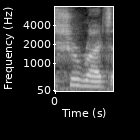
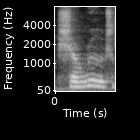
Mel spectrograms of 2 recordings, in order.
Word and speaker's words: Chirrut: Alright, so here we have Chirrut Îmwe, and apparently his name is Chirrut, I learned, and it's not Chirrut like I pronounced it in my Lego video, in my Lego review of the official minifigure of this guy.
